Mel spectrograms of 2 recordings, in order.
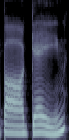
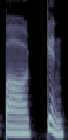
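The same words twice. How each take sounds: First: The second syllable has a full, clear vowel. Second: The second syllable has a weak, reduced vowel. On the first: The speaker calls it wrong. "So we don't say bargain" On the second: The speaker calls it right. "we don't pronounce the second A"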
